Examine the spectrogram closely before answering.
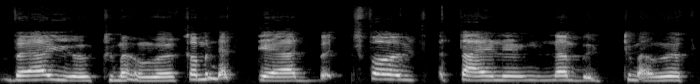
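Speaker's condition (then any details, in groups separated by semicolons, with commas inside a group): Deafness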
